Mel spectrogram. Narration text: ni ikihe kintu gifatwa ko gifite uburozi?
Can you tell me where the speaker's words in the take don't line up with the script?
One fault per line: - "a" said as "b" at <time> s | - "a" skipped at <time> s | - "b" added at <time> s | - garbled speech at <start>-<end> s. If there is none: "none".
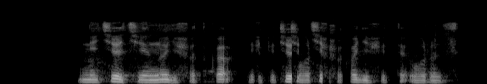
- garbled speech at 2.4-3.4 s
